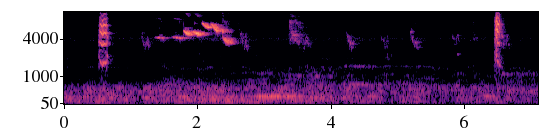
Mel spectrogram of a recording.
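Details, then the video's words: Calling female double-collared seedeater stimulating the male. A sharp high chip opens, then a brief warbling twitter follows, with scattered soft notes and a final piercing chip about six seconds later. "FÊMEA DE Coleiro FOGOSA Piando E Chamando MUITO ESQUENTE SEU COLEIRO"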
